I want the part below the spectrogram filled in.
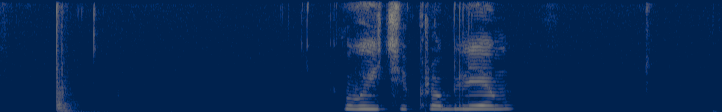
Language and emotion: Russian, sad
